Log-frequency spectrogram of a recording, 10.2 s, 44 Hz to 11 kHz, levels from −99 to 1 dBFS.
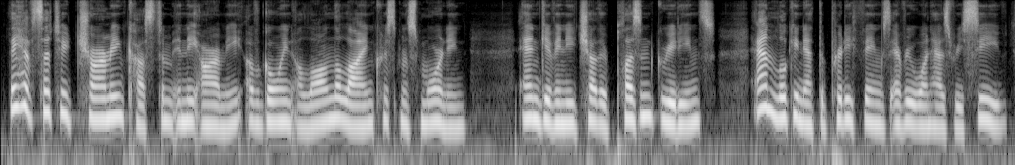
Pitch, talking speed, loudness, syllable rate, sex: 185 Hz, 185 wpm, -17 LUFS, 5.3 syllables/s, female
